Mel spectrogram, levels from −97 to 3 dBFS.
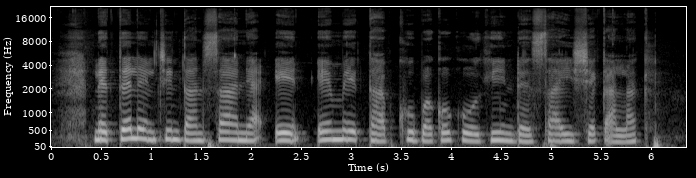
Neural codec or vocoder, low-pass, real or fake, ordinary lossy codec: vocoder, 44.1 kHz, 128 mel bands every 256 samples, BigVGAN v2; none; fake; none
